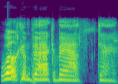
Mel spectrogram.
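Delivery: deep, seductive voice. Repeating a greeting, this time trying out a different voice: deep sexy voice. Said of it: "Maybe I say it in my deep, sexy voice".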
